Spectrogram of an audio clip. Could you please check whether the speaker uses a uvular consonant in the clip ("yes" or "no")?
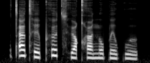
yes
